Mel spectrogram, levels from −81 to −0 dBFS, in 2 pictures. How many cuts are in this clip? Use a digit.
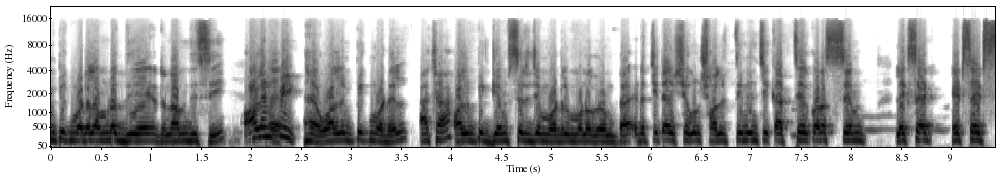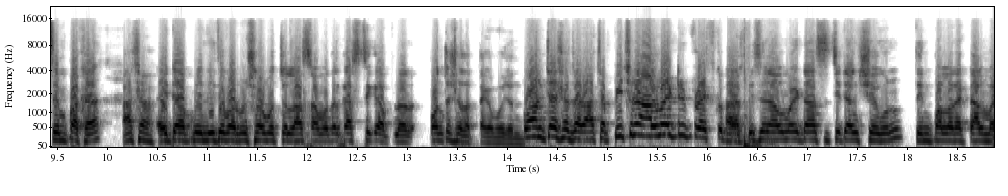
0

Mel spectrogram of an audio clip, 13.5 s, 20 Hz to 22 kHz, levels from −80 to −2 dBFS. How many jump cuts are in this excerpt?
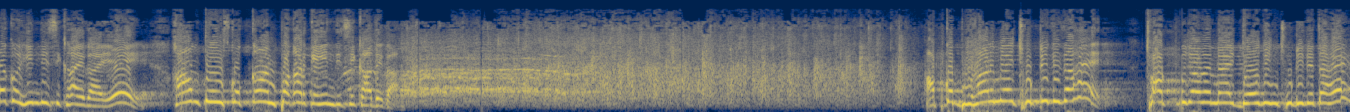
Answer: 0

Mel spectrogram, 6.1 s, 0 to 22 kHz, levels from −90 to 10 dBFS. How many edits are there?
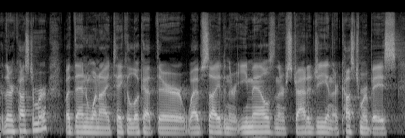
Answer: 0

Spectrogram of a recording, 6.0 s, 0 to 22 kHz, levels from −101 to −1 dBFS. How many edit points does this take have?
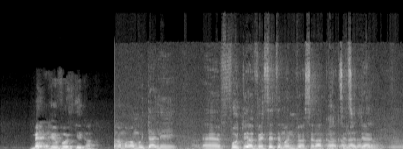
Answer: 1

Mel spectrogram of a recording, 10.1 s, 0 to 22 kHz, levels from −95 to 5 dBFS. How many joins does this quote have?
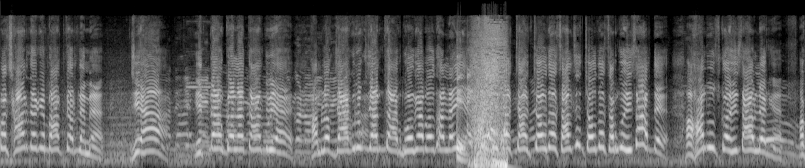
1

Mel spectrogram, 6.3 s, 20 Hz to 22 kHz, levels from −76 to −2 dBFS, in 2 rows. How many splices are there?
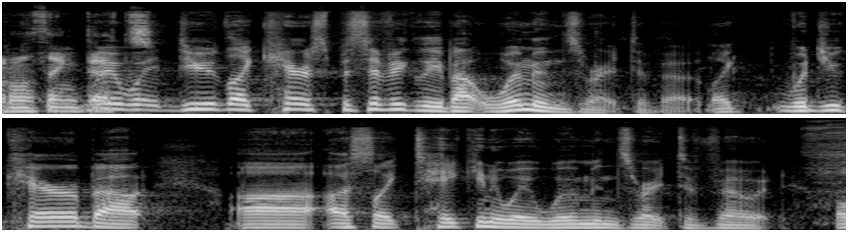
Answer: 0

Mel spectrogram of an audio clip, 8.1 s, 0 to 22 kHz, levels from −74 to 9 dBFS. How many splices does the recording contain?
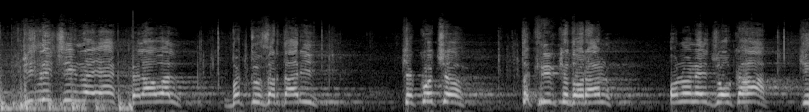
1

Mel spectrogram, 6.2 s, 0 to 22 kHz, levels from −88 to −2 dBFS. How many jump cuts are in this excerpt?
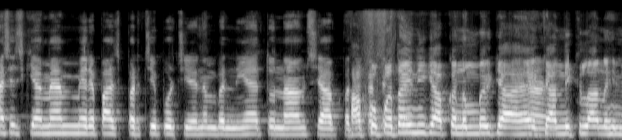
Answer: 0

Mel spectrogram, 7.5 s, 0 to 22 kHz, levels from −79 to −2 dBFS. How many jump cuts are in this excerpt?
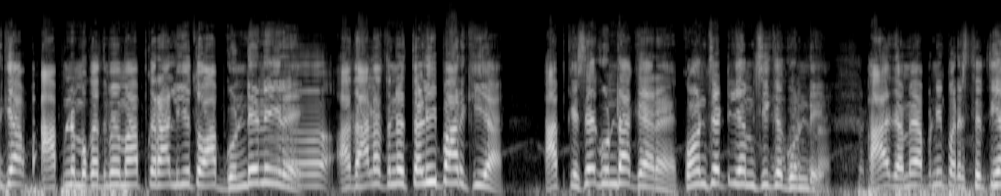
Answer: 2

